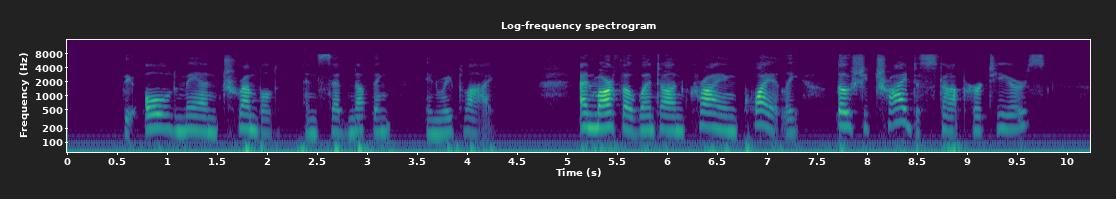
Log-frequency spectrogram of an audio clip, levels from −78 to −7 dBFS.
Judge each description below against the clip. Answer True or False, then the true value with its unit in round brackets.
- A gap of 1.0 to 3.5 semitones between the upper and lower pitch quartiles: True (3.1 semitones)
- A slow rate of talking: True (130 wpm)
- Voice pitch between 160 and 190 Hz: True (185 Hz)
